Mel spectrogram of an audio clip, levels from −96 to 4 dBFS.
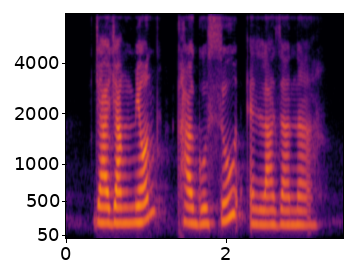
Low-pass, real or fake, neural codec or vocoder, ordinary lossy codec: none; fake; codec, 16 kHz, 16 kbps, FunCodec, trained on LibriTTS, 50 frames a second; none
